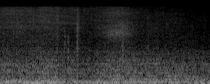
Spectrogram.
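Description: Butter and a salmon fillet sizzling steadily in a hot copper sauté pan, over a low rumble.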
